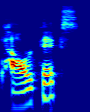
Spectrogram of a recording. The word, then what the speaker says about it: Power PYX: It's called Power Picks. Mm-hmm. But it's spelled Power PYX.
